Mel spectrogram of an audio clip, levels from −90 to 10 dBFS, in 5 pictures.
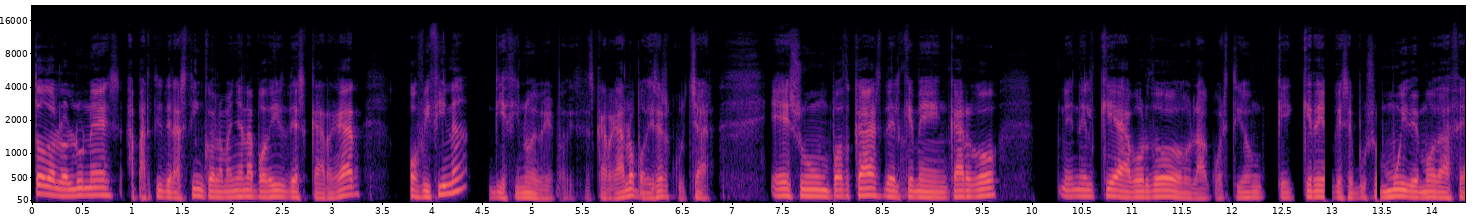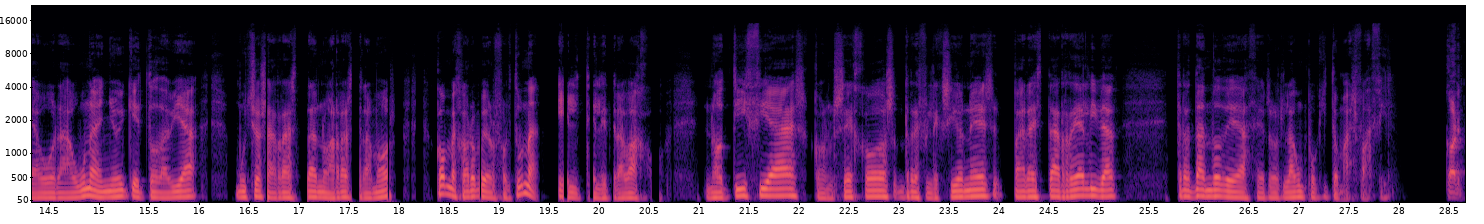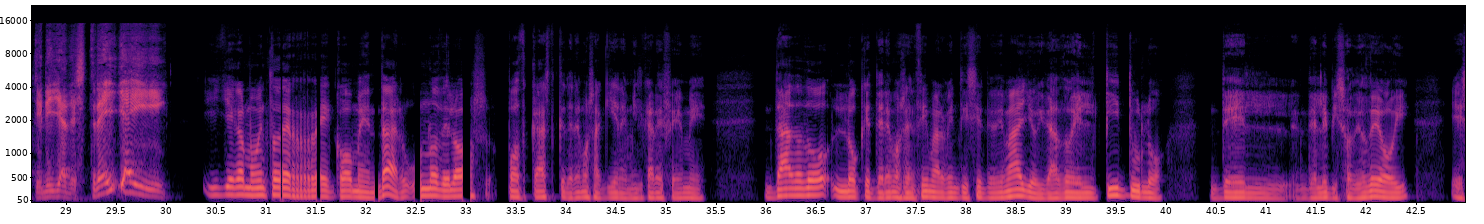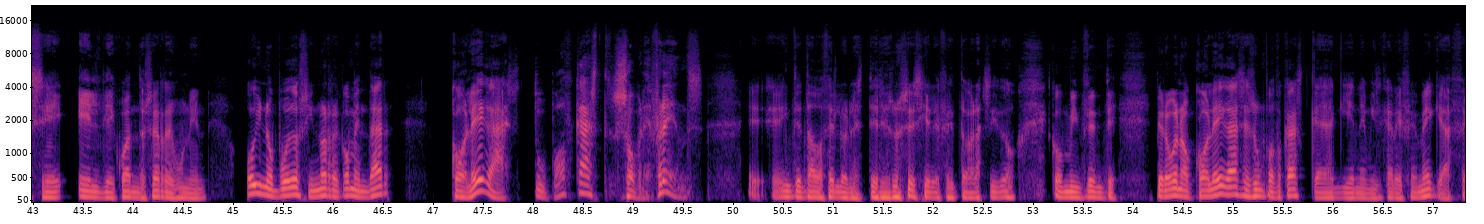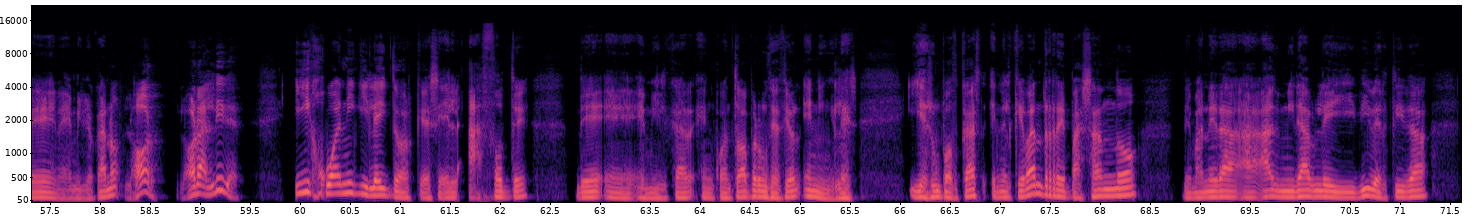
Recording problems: choppy; very; at 13 s, from 17 to 21 s and from 31 to 33 s; 10% of the speech affected

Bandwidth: 15 kHz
